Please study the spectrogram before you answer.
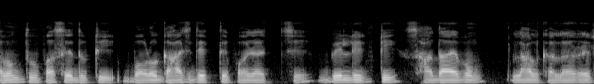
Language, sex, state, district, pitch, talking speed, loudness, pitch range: Bengali, male, West Bengal, Malda, 100 Hz, 150 wpm, -19 LUFS, 100-105 Hz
